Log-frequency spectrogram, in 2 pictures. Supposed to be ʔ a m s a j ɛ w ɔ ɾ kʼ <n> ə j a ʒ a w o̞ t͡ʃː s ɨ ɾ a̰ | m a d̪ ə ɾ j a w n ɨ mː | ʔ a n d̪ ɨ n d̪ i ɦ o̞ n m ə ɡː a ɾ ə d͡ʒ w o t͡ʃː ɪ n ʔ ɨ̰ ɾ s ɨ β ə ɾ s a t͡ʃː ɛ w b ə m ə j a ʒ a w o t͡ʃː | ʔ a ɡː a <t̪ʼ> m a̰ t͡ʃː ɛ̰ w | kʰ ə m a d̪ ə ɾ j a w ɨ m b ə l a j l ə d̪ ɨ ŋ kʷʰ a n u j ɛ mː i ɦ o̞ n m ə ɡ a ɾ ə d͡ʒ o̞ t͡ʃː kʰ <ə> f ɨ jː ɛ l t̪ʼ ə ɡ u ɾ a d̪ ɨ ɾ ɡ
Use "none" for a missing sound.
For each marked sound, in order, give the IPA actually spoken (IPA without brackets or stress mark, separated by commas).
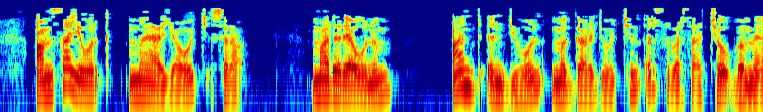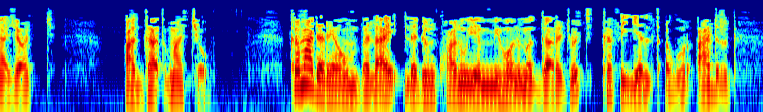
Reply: m, t̪ʼ, ə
